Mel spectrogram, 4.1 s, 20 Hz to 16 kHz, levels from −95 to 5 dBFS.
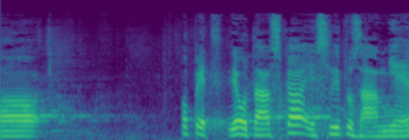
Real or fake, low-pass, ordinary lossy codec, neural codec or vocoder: fake; 14.4 kHz; MP3, 48 kbps; codec, 44.1 kHz, 3.4 kbps, Pupu-Codec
